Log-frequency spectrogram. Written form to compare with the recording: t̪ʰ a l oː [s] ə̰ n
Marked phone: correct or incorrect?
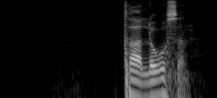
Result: correct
